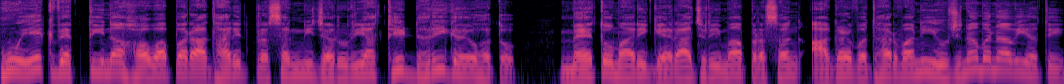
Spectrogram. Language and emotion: Gujarati, fearful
